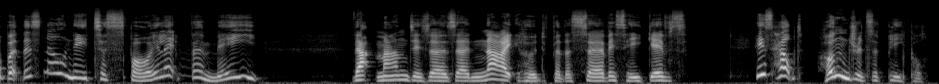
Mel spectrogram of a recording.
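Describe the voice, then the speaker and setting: A woman's voice: lowish voice, dry recording, studio quality. A woman playing a colloquial, defensive mother of a teenager in an audio story. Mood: indignant, scolding. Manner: shouting, scolding, colloquial.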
